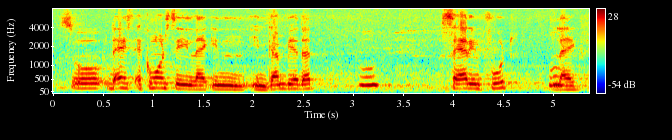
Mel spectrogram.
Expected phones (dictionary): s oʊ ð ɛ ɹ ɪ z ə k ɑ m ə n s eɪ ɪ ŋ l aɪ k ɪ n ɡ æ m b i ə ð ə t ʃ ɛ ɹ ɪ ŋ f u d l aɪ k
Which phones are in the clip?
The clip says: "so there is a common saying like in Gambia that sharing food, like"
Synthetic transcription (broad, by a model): s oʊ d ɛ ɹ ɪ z ə k ɑ m ə n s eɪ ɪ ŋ l aɪ k ɪ n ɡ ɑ m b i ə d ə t s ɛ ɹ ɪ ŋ f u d l aɪ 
